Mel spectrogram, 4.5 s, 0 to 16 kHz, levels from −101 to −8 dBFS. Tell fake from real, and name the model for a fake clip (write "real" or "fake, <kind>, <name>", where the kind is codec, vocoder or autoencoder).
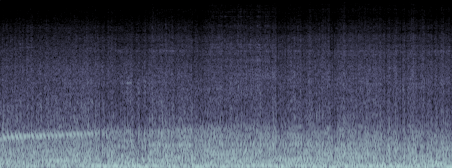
real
